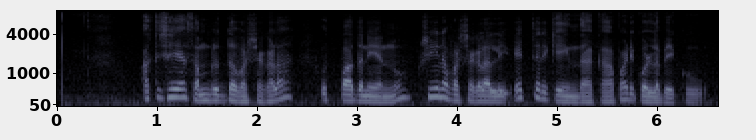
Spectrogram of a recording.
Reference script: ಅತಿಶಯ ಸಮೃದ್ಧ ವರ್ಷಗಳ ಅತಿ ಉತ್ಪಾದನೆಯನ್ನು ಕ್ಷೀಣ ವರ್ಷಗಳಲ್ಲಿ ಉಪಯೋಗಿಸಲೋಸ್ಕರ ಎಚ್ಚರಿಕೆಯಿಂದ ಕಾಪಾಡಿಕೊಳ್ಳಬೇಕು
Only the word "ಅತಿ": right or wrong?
wrong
